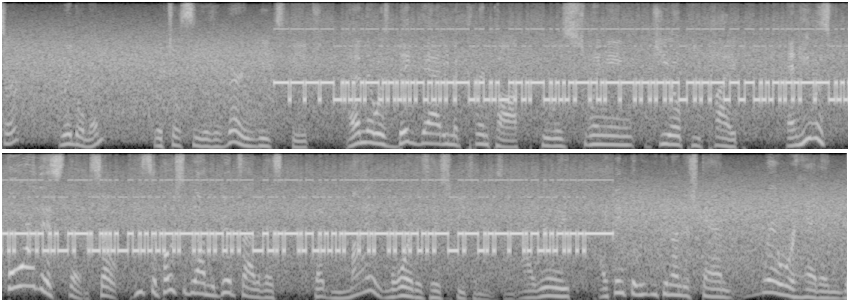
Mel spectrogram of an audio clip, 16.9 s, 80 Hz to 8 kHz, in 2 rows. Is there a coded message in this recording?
Yes: RTTY (50 baud, 450 Hz shift) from 2.7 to 14.6 s, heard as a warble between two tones, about 1300 Hz centre, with radio static and speech in English. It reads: PD8H TU LU9MM CQ CQ TEST IK0THB IK0THB CQ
